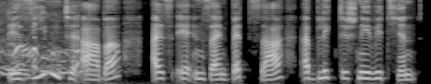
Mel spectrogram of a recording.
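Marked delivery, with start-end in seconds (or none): none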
